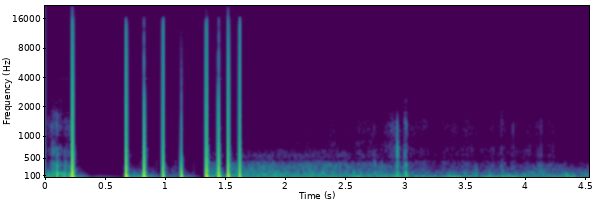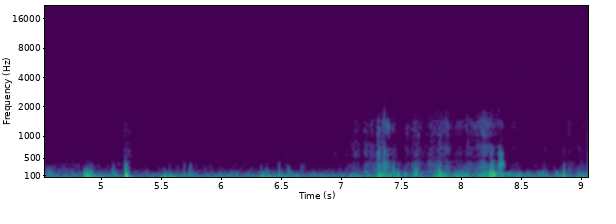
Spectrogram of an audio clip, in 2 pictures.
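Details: Adult male, chest bared, heart auscultated with a stethoscope over each valve, with a visibly heaving apical impulse. Low, forceful heart thumps at roughly 95–100 a minute with handling clicks; rapid forceful heartbeat.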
